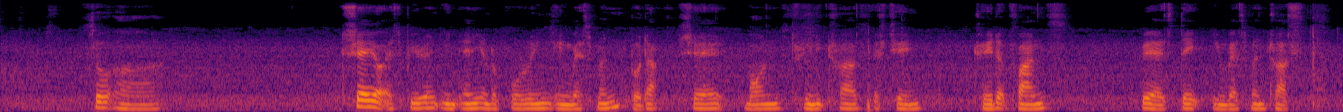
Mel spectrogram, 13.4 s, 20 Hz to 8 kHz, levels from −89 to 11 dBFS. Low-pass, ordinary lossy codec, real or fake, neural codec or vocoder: 7.2 kHz; none; real; none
